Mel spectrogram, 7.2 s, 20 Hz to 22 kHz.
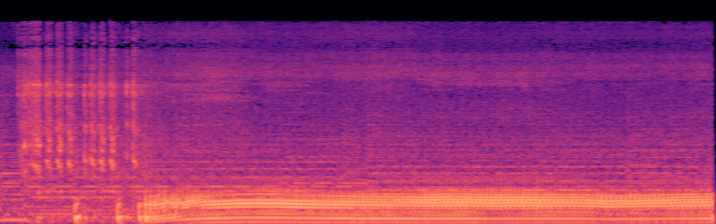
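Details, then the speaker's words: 1992 Suzuki Katana 750F four-cylinder during restoration: starter churns, engine catches and holds high steady fast idle; idle too high, owner suspects choke adjustment. "It shouldn't be accelerated like that. I just had to adjust the the choke, I'm pretty sure, cuz I started moving this and I've never adjusted a choke and I saw it adjusting on the carburetor."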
